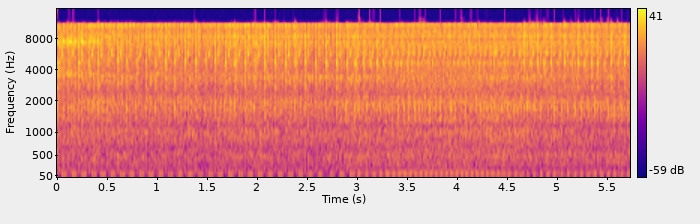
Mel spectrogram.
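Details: Yamaha Jupiter Z1 with rough engine noise and top speed only 60-80, heard louder with the engine breather opened: loud, uneven idle with coarse chuffing low rumble around two to three beats a second; cause unclear.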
